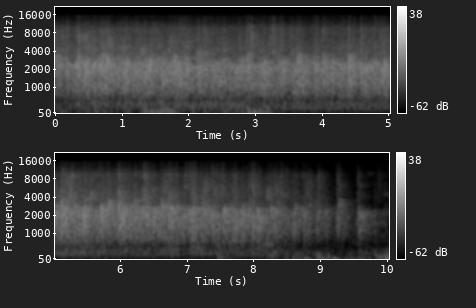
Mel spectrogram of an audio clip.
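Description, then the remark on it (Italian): Steady audience applause welcoming guest Giovanni Benincasa, a dense wash of many hands clapping at once, holding strong for most of the ten seconds before tapering slightly at the end. No voices are heard. “Signore e signori, un bel applauso per Giovanni Benincasa.”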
